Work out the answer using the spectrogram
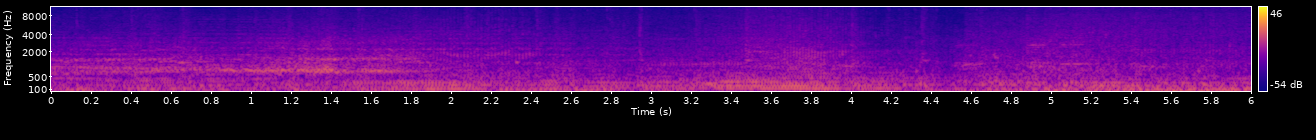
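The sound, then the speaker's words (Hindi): A car is driven hard in a chase, with skidding, squealing tires over loud, continuous engine roar that fills the whole clip with no pauses. “तेज चलाओ, और तेज चलाओ तुम।”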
